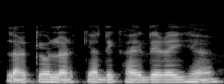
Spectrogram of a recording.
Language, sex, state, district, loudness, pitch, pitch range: Hindi, male, Bihar, Patna, -15 LUFS, 110 Hz, 110-115 Hz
